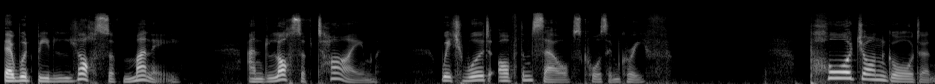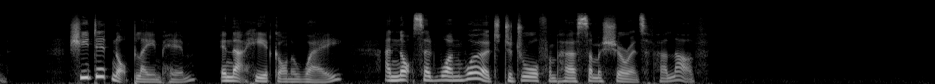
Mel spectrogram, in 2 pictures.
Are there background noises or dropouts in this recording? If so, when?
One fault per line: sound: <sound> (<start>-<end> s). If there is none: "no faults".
no faults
